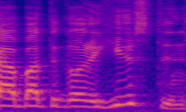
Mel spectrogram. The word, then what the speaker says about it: Houston: But if you're in New York, there's a Houston Street, but it's not Houston, it's Houston Street.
